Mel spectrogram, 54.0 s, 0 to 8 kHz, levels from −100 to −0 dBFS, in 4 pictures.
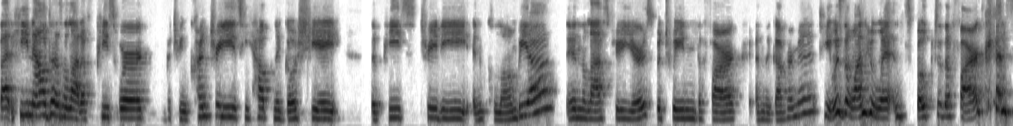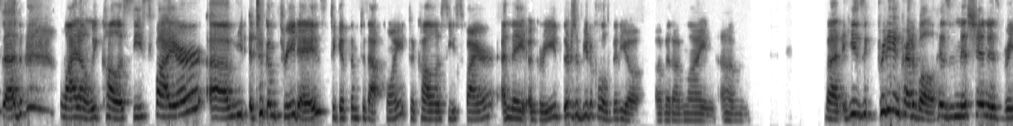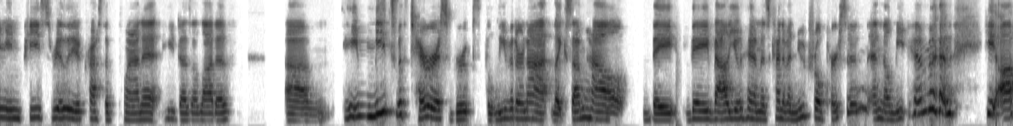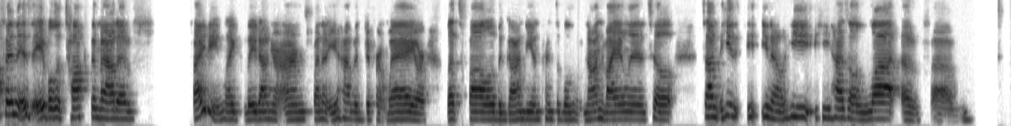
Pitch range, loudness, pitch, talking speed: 180-250 Hz, -16 LUFS, 205 Hz, 185 wpm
